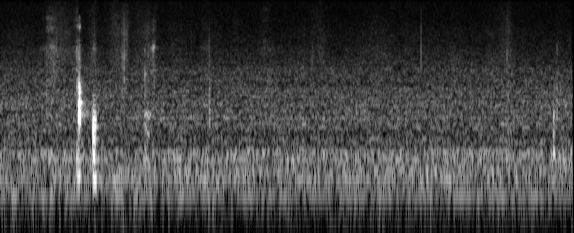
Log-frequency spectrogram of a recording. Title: Those dang hiccups again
